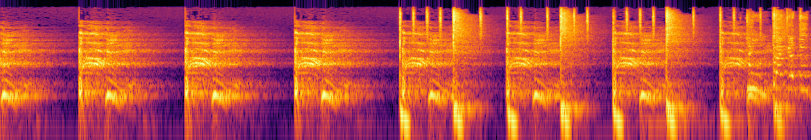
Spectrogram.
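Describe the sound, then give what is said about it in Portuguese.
A person coughs eight times in a steady rhythm, about once a second. Each cough is a harsh burst that fades out, and the later ones sound sharper and raspier. “Esta tosse.”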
